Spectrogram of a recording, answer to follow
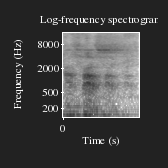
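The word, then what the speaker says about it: عفاف: Nah, itu namanya afaf. Ai artinya al-imtina'u, menahan diri. Loncat ya bacanya ya. Bifathil ain, dengan menfathahkan huruf ain, jadi bacanya afaf. Ainnya di fathah.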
